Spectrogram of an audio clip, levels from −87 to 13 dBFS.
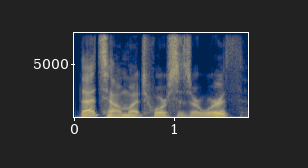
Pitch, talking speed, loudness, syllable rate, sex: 120 Hz, 205 wpm, -16 LUFS, 5.0 syllables/s, male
